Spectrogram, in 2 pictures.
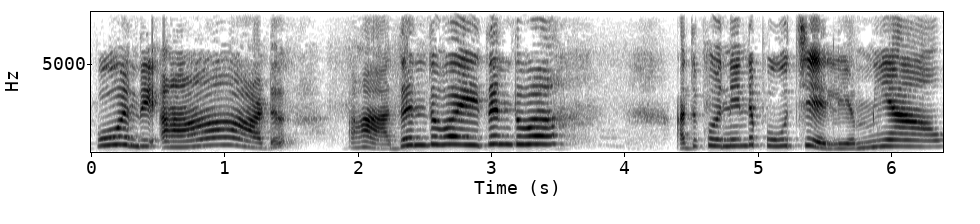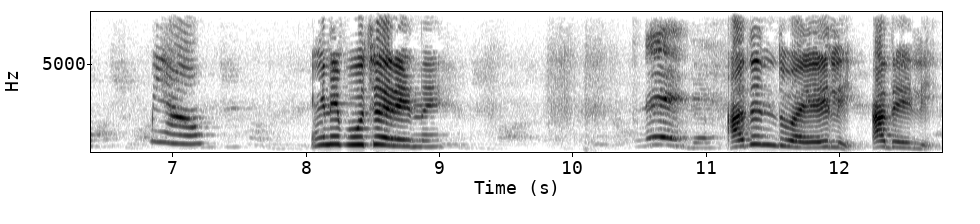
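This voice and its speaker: A woman's voice: extremely high pitch, animated, slow, long pauses. A mother talking to her toddler in sing-song baby talk, coaxing her and asking the same questions over and over.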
